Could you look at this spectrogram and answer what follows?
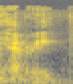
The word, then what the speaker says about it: Henery: This week, our special guest is Molly Henery. Is that how you say your last name, Molly? – Yes, it is.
